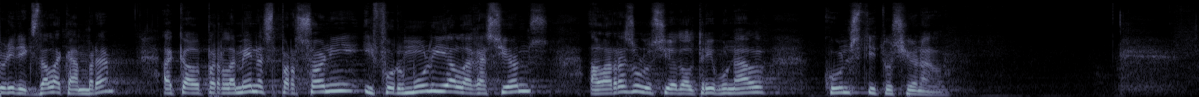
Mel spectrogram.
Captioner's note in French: espagnol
